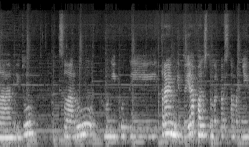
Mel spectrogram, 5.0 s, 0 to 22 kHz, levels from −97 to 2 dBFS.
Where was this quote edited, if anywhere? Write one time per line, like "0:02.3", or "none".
none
